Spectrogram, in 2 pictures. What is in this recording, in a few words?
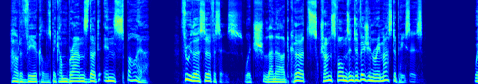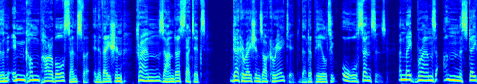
voiceover commercial art marketing; kurtz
